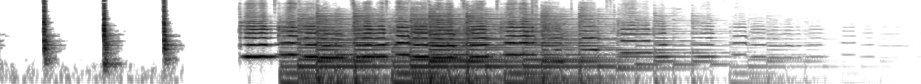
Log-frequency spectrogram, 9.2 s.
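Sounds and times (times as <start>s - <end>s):
instrumental music: 2.4s - 8.6s.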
